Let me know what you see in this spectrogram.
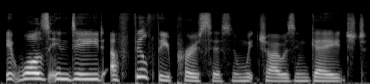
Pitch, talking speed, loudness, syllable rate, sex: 200 Hz, 180 wpm, -20 LUFS, 4.5 syllables/s, female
